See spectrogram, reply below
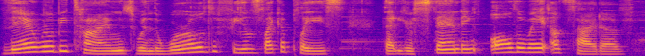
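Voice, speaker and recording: A woman's voice: medium pitch, animated, takes it slowly, dark tone, faint music behind. A woman hosting a children's read-aloud, telling a picture-book story expressively and speaking directly to young listeners.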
